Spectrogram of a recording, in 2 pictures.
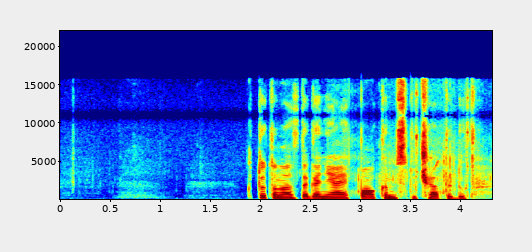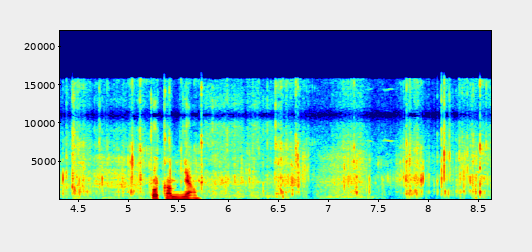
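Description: Footsteps crunch on a gravel path.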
